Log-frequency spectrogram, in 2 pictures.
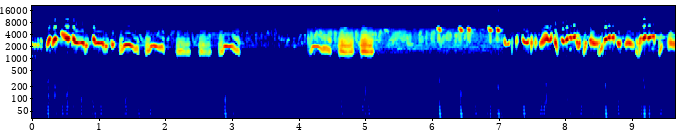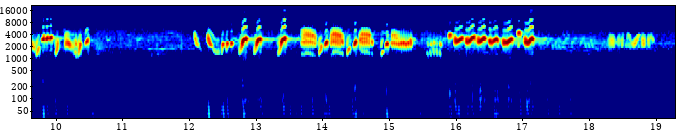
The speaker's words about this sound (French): Non, ça, c'est la fauvette.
